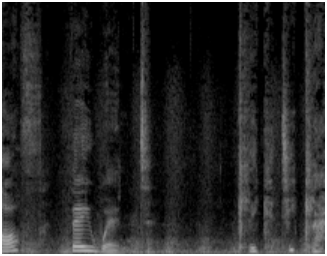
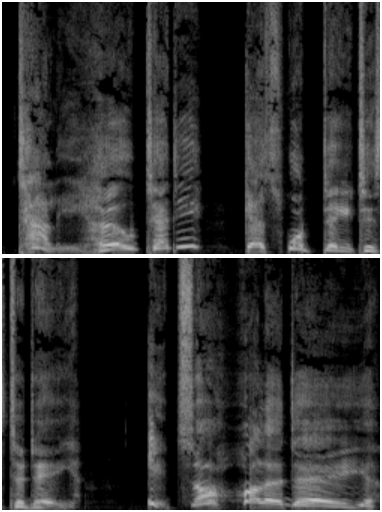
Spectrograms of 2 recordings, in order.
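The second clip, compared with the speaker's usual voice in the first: high, bright jolly king voice; a happy king bursting with holiday news; excited king; 6 semitones higher than usual. Acted. King Jolly calls out to his teddy, high and excited. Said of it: "said to his teddy".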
